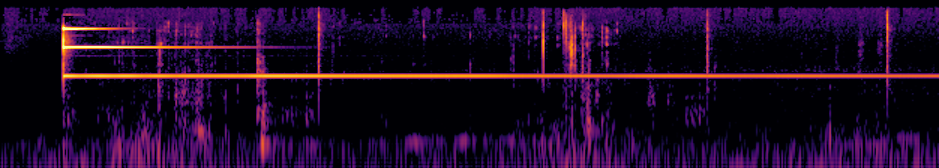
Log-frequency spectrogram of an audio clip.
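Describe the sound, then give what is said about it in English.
Soft chewing near the microphone with small wet clicks and crunches runs throughout, partly masked by a single bright ringing chime, played for Aretha Franklin, that strikes early and slowly fades. No one speaks. “You gonna chew the whole time?”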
